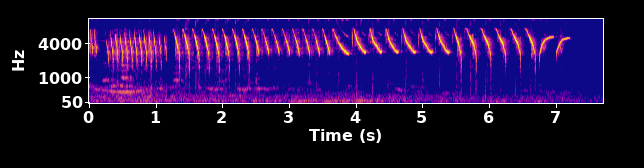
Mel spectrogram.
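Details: Canary singing a long training song for young birds: opening buzzy trill, then about thirty quick descending whistled notes repeated steadily, slowing slightly toward the end before stopping.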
